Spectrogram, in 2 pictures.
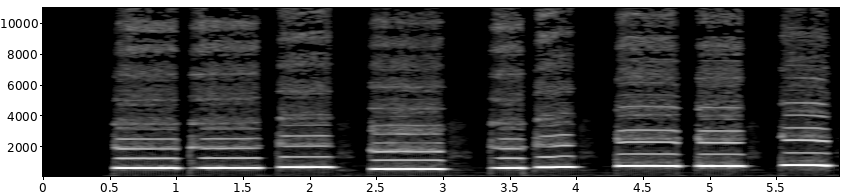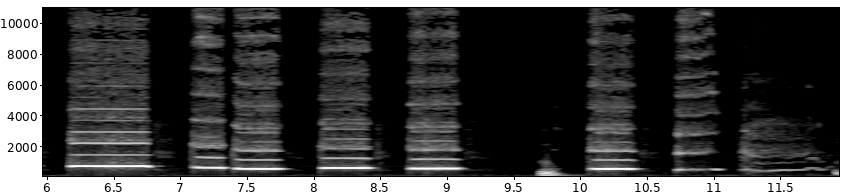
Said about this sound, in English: A small tube with a movable plunger. That's what a slide whistle looks like.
